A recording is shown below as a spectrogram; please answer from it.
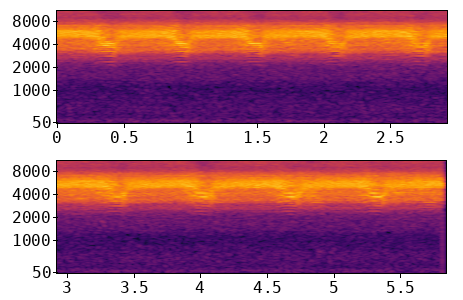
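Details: A chorus of cicadas deep in the woods on a summer evening in the South, recorded while camping: a loud, shrill buzz that dips and surges in rhythmic waves about every half second.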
